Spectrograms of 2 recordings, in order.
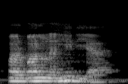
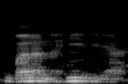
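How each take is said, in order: First: नहीं hit harder than the words round it; stress on नहीं. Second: Said in the usual way. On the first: Shown as a demonstration. Teacher warning exam students, stressing नहीं. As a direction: lean on नहीं so the students catch the negative. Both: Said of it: "ध्यान रखिएगा".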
